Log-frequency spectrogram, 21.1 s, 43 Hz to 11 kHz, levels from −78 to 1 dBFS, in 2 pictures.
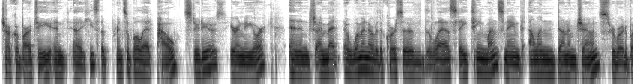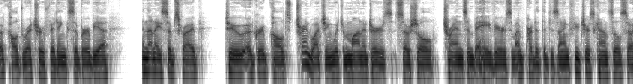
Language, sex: English, male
